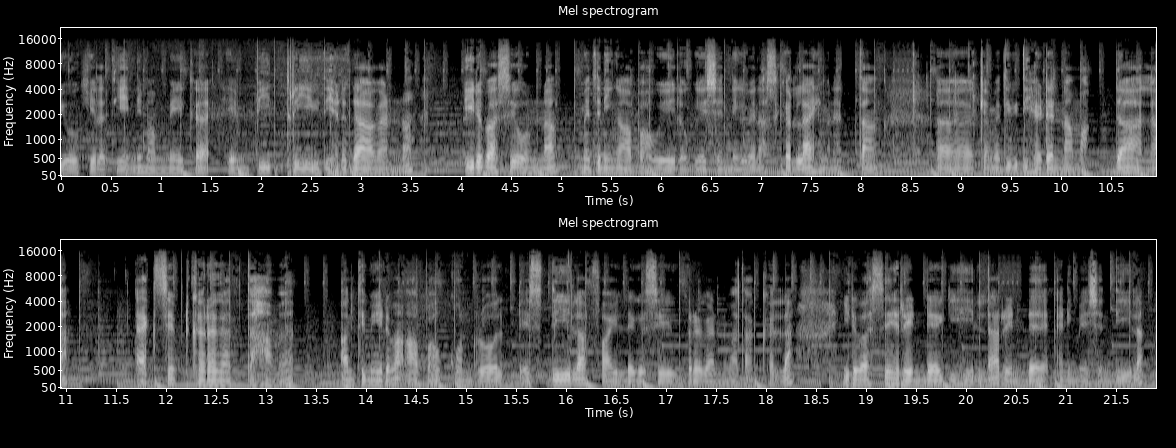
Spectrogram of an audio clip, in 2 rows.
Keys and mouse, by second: 0.5-2.3 drag, 5.3 click, 16.1 ctrl+s, 19.3-21.9 drag.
